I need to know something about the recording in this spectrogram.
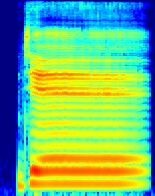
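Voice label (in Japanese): "じぇ", Japanese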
